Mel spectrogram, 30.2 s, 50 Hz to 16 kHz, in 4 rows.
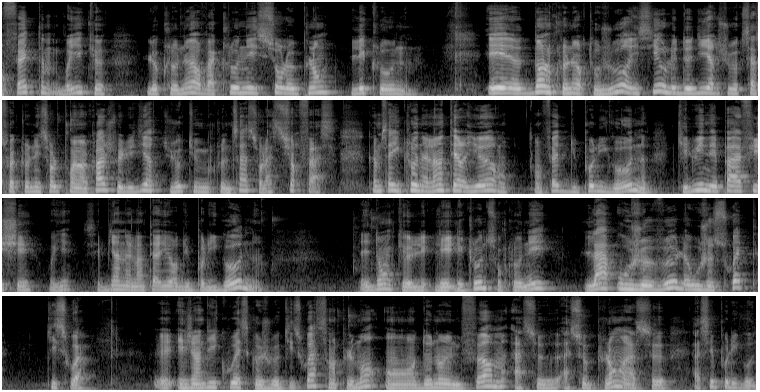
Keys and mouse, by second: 0.7 middle click, 5.4 click, 8.1 click, 10.1 click, 13.6 middle click, 17.7 middle click, 18.7 click, 26.0 click.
